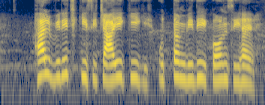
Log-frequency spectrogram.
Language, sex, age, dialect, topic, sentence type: Hindi, female, 31-35, Hindustani Malvi Khadi Boli, agriculture, question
